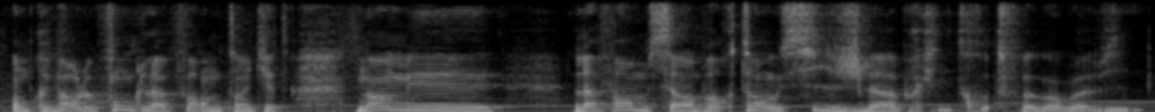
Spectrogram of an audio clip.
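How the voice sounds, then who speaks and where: Faint music sits behind a young Belgian French–accented man whose high, slightly mellow voice holds a steady tone at normal speed. Nervous and rambling, he stammers and laughs his way through a casual chat on a live stream.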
